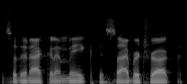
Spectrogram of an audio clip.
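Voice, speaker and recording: A man co-hosting a podcast in casual chat, animated and quick to laugh, pitch jumping up when he gets excited. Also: clean tone. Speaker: podcast co-host. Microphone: headphones and studio mic.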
